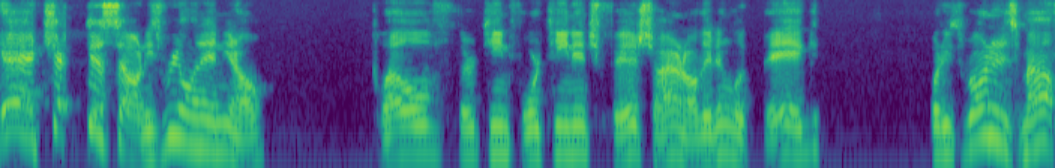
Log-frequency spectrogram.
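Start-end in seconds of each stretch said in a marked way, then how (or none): 0.0-0.9 brash, belligerent heckling shout, high. Retelling a belligerent man on the shore shouting at the speaker's group, acting out his yelling. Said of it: "He's yelling stuff at us like".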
